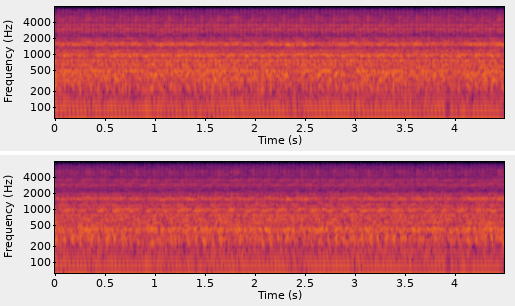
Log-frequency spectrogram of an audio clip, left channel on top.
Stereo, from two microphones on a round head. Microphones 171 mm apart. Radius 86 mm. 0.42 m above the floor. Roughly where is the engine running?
Left.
